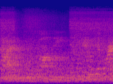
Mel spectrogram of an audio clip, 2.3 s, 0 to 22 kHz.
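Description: R32 subway train pulling out of the station with a hiss of air that stops about a second and a half in, over people chattering on the platform.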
